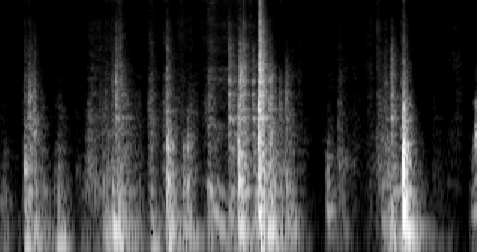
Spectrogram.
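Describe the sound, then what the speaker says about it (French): A wooden cabinet door on furniture being built in a workshop is swung and closed, making a series of close, sharp knocks and thuds with short gaps between them. "la porte, il va se fermer comme ça"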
